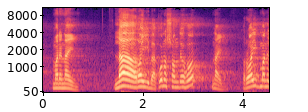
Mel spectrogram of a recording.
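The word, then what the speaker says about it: لا ريب: সন্দেহ লা মানে না লা রাইবা কোন সন্দেহ নাই ফিহি এর মধ্যে মানে এই কিতাবের এখানে লা এর উপরে কি মদ আছে? লা এর উপরে কি মদ আছে না? লাকে টানতে হবে না?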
